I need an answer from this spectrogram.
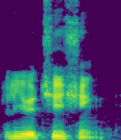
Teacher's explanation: it's like there's an S merged with an sh sound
